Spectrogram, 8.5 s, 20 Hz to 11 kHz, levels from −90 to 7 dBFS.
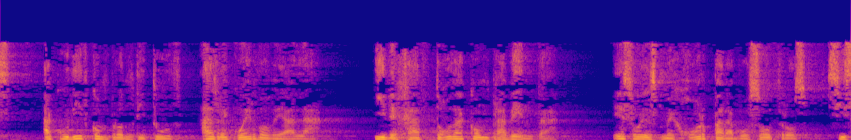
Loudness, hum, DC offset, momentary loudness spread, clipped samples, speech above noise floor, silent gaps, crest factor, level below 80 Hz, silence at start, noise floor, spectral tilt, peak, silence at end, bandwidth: -23 LUFS; none; under 0.1%; 9 LU; under 0.1%; 33 dB; none; 18 dB; -52 dBFS; 0 s; -54 dBFS; -5 dB/octave; -4 dBFS; 0 s; 8 kHz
